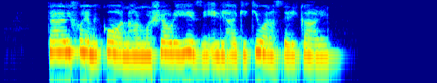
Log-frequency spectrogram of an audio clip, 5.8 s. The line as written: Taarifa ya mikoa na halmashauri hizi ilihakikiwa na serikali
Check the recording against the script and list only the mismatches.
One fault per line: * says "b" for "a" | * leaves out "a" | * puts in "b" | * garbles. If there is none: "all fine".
all fine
